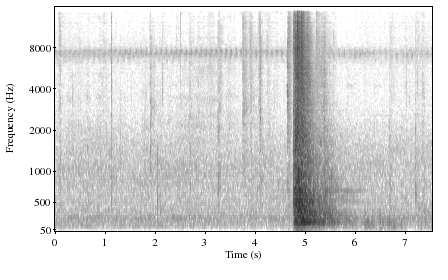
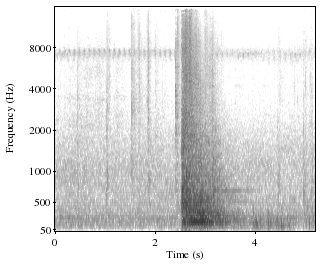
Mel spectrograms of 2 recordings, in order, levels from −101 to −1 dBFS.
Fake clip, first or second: first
